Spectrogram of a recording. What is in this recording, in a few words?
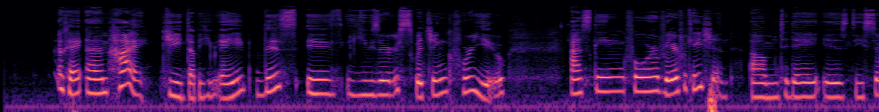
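Female Verification Request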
